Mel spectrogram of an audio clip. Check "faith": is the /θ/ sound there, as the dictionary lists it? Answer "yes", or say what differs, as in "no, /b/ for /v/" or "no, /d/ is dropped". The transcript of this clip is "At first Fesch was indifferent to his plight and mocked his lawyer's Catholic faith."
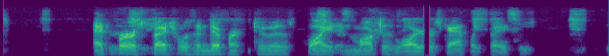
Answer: no, /s/ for /θ/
